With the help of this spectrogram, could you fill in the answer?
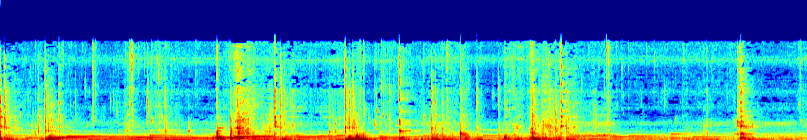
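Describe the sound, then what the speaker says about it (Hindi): Fried chicken pieces stirred and mixed in a kadhai, with clanking metal spoon strikes against the pan, rattling scrapes and clinks at an irregular pace, close and fairly loud. "चिकन डालकर इसको अच्छी तरह मिक्स करेंगे।"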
